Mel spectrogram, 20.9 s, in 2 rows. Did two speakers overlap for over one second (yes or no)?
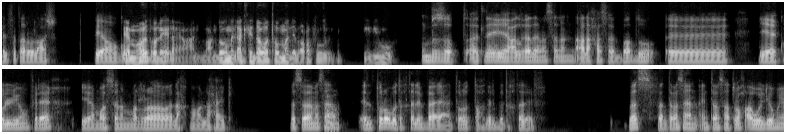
no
